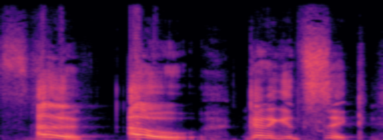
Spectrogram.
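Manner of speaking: very high, loud whine. Mocking an old TV movie character: pissy John Travolta impersonation. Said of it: "my pissy Travolta impersonation".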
